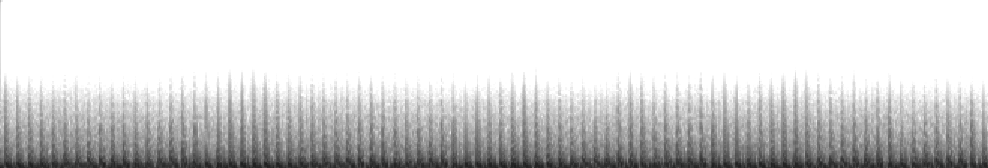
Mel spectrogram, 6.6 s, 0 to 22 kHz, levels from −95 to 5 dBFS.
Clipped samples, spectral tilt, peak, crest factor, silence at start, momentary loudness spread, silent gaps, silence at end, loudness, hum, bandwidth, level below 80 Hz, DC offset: under 0.1%; -16.5 dB/octave; -4 dBFS; 10 dB; 0 s; 2 LU; none; 0 s; -17 LUFS; none; 1.9 kHz; -16 dBFS; under 0.1%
